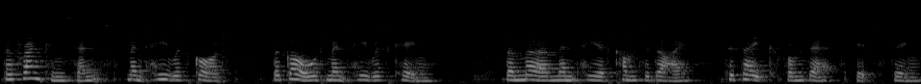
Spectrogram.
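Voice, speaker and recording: A woman's voice: mid-range voice, slow pace, a little mellow. A woman reading a ballad poem aloud in a roomy, echoing space. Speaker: church group leader reading aloud.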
